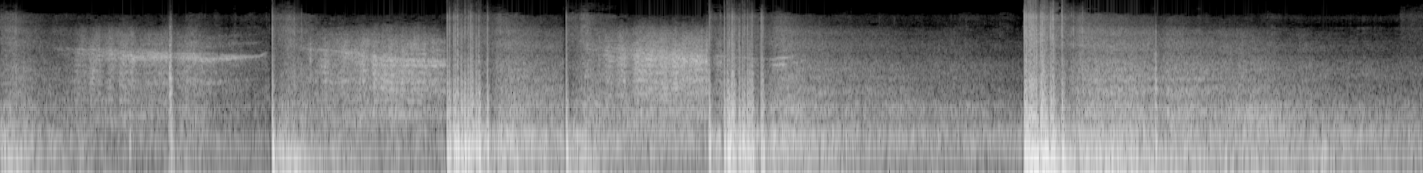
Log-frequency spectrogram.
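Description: Aerial firework shells bursting: about five sharp bangs a second or two apart, each trailing off, the loudest about seven seconds in.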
